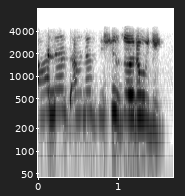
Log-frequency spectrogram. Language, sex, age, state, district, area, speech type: Kashmiri, female, 30-45, Jammu and Kashmir, Srinagar, urban, conversation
